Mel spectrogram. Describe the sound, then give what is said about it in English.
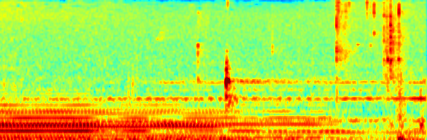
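A narrator reading aloud takes a quick sip of a drink: soft, wet mouth and swallowing sounds come in brief bursts near the end, faint over a steady, low harmonic hum with no talking. “I'm just going to take a quick sip here.”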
